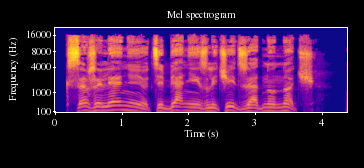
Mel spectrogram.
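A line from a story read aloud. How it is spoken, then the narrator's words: Through clenched teeth. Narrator (Russian): процедил Ворд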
